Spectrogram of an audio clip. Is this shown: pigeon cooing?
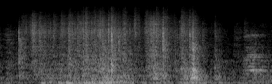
yes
